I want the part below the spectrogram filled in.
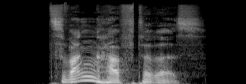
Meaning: strong/mixed nominative/accusative neuter singular comparative degree of zwanghaft
- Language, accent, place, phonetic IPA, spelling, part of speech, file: German, Germany, Berlin, [ˈt͡svaŋhaftəʁəs], zwanghafteres, adjective, De-zwanghafteres.ogg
